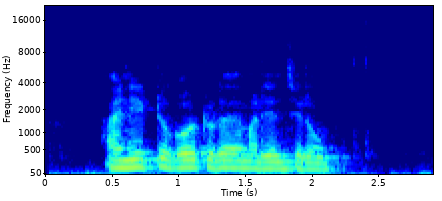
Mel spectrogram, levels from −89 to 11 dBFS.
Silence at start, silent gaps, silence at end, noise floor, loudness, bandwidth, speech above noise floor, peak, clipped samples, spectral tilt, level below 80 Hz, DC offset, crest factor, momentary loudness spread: 0.05 s; none; 0 s; -67 dBFS; -40 LUFS; 7 kHz; 28 dB; -26 dBFS; under 0.1%; -9.5 dB/octave; -70 dBFS; under 0.1%; 14 dB; 10 LU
